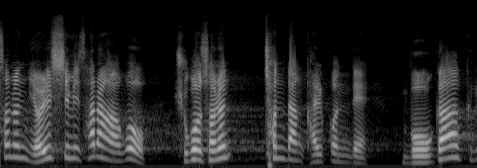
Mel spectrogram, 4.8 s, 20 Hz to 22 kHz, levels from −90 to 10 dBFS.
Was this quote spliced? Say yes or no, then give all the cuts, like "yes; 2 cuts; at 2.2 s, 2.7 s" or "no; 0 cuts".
no; 0 cuts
